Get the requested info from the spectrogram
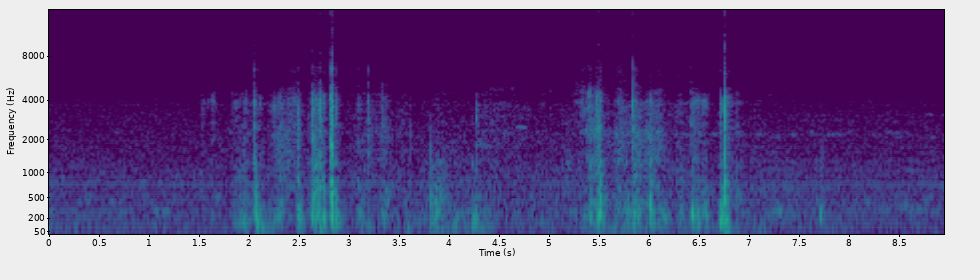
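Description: Faint handling noise: rustling and clicking from a card tag and packaging being handled, in two short bursts about two seconds in and again about five and a half to seven seconds in.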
